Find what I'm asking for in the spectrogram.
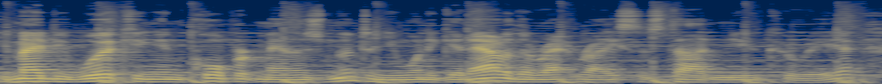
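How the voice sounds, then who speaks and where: Music sits in the background. Over it, a man talks at a very fast pace. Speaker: business consultant, podcast host. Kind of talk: podcast intro and interview questions.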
